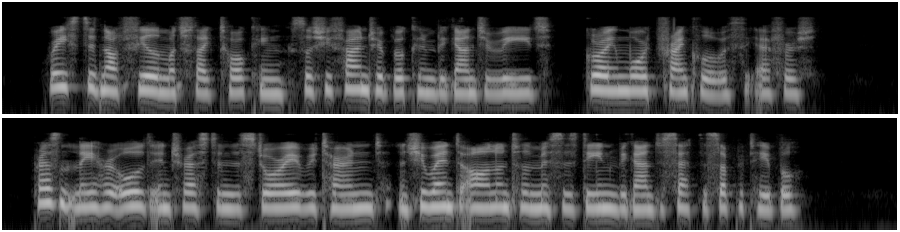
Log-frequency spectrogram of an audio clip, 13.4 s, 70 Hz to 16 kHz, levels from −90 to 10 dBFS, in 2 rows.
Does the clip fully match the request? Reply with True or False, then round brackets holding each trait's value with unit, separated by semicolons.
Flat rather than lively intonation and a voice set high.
True (1.8 semitones; 205 Hz)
